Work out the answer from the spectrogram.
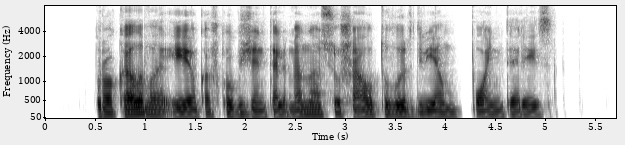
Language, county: Lithuanian, Tauragė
